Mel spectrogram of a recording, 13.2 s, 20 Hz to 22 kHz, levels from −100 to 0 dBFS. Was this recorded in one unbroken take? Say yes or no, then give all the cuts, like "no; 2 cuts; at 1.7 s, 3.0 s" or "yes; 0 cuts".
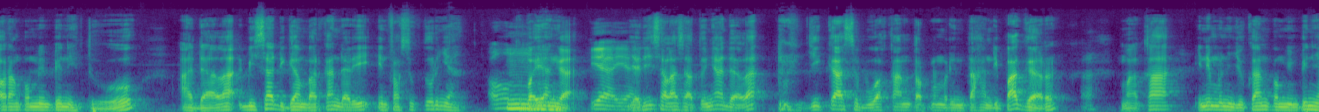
yes; 0 cuts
